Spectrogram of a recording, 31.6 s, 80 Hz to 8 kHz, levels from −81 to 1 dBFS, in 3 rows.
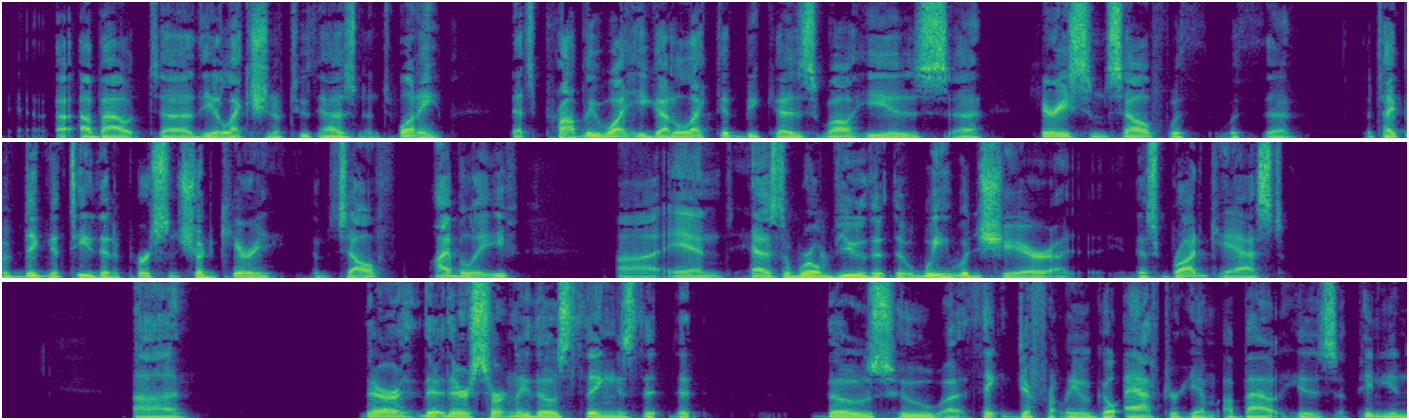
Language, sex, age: English, male, 40-59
